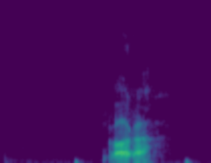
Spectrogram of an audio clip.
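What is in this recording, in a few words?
"гора", Komi, male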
